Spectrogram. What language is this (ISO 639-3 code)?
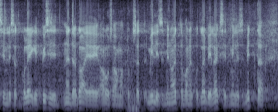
est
